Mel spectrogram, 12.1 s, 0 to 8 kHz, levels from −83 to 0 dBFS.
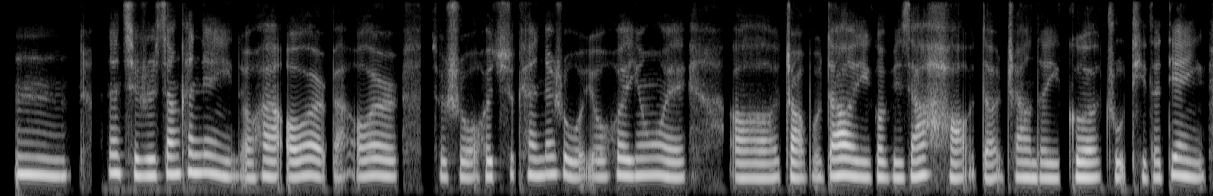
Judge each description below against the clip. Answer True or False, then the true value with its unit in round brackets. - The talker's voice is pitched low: False (205 Hz)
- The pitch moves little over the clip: True (2.2 semitones)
